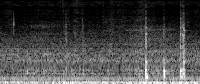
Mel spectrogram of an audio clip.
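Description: Steady low outdoor background hum, with a few light clicks in the second half as the jump starter's engine start port and cable plug are handled.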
